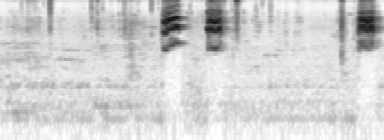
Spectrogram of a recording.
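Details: Lovebirds at playtime giving four loud, shrill, harsh chirps in short bursts, the first two close together, a pause, then two more near the end; quiet low room hum underneath.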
